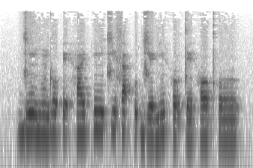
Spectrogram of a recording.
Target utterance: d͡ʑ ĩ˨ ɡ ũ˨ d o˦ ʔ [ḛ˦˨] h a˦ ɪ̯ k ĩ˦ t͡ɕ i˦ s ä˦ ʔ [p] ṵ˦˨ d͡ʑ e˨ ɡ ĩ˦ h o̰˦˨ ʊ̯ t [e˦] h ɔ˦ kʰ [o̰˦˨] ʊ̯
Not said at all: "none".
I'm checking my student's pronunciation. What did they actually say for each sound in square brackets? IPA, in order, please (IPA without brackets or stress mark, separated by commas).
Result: ḛ˦˨, p, e˨, o˦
